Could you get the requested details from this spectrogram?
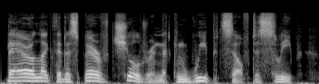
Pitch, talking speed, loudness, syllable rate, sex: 125 Hz, 225 wpm, -15 LUFS, 5.5 syllables/s, male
